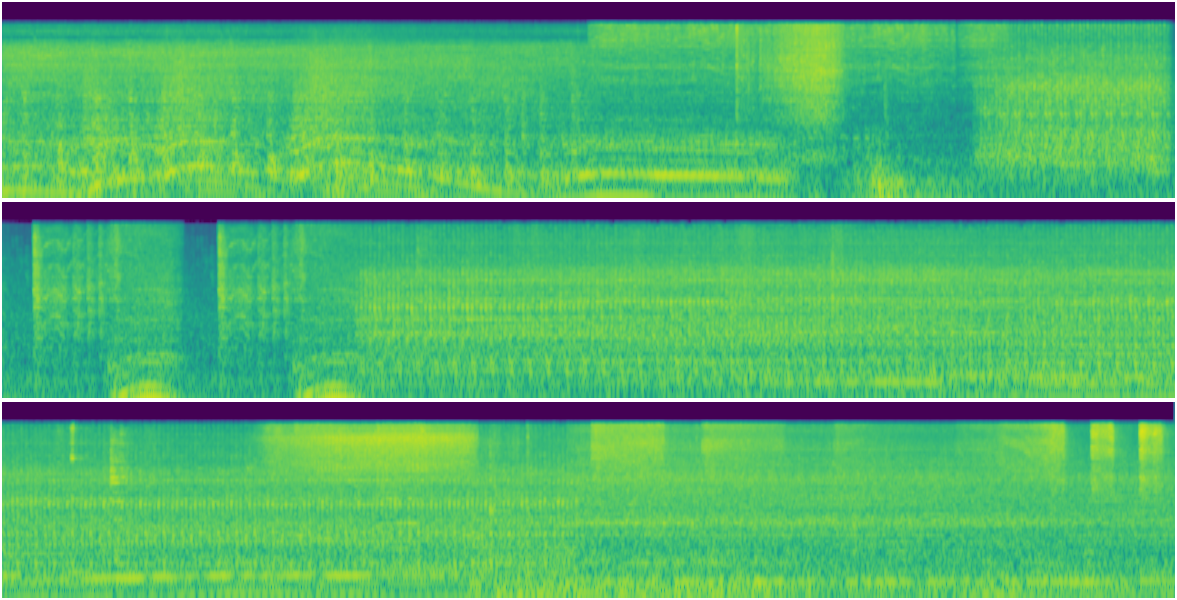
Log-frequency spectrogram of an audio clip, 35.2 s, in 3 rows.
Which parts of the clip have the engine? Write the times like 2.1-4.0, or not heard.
0.0-35.1.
